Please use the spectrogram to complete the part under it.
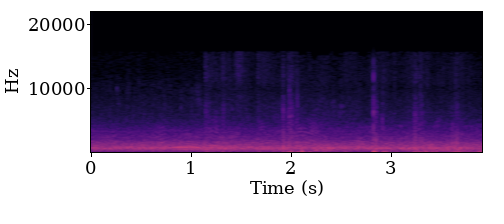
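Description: A football is punted with a dull thud.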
